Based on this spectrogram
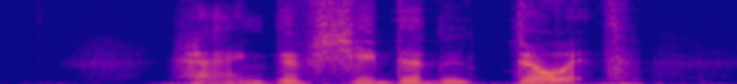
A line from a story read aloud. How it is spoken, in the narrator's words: he blurted out angrily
